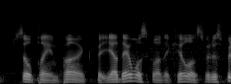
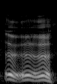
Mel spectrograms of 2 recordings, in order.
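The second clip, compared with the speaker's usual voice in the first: choking; 6 semitones higher, 6 dB louder than usual. Retold or imitated. Lifted off ground by neck.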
